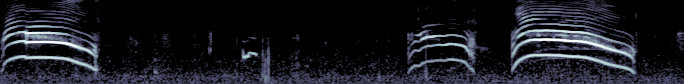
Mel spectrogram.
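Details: Kitten with an infection, Kashmir: three clear meows, each an arched, harmonic-rich cry near one second long, the first and last loudest, with a tiny faint squeak between and a quiet room otherwise.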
